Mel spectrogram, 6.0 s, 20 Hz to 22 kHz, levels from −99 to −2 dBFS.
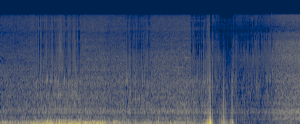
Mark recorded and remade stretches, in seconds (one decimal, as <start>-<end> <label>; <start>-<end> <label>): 0.0-0.7 recorded; 0.7-1.6 remade; 1.6-2.5 recorded; 2.5-3.0 remade; 3.0-3.8 recorded; 3.8-5.5 remade; 5.5-6.0 recorded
